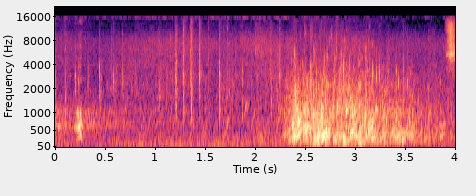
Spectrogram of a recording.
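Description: Rapid computer keyboard typing, a fast run of light clicks, then about two seconds in a louder, denser burst of noise lasting about a second.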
